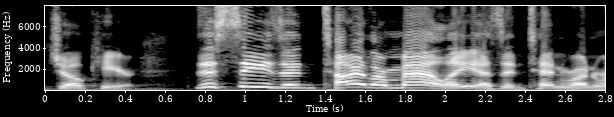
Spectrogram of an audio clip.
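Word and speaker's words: Mahle: Tyler Malley, and I always remember how to pronounce his name because it rhymes with 10-run rally, because that's what he's usually going to give up on the mound.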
